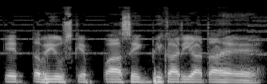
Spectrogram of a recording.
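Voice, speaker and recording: A man's voice: mid-range voice, steady tone, a little slow. A man narrating a scripted story as its narrator. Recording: loud background music.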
